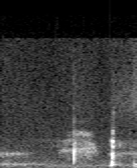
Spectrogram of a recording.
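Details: Hiccups in an infant girl about nine months old, just after a diaper change: two or three short, sharp, soft gulping sounds a fraction of a second apart.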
